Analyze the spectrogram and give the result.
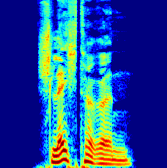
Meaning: inflection of schlecht: 1. strong genitive masculine/neuter singular comparative degree 2. weak/mixed genitive/dative all-gender singular comparative degree
- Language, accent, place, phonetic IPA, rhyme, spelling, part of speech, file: German, Germany, Berlin, [ˈʃlɛçtəʁən], -ɛçtəʁən, schlechteren, adjective, De-schlechteren.ogg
